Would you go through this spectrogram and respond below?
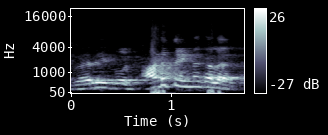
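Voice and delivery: ordinary talk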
